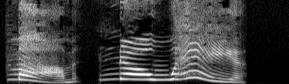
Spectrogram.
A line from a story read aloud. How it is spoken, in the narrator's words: I gasped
